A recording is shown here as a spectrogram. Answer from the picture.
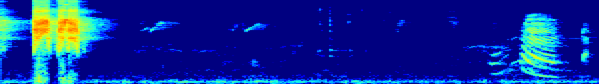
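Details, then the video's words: Sindhi black francolin, in a recording mixing male and female calls: two loud, harsh, grating notes in quick succession, then silence and a fainter descending rasping note near the end. "سندھی کالے تیتر کی مکس اوازیں"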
